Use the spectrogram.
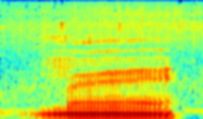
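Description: A single long, loud cow moo, starting low and swelling into a sustained bellow for about two seconds before cutting off, with faint background noise.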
